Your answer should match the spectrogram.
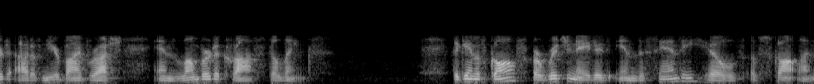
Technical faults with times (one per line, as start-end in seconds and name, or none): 0.00-8.14 GSM full-rate codec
